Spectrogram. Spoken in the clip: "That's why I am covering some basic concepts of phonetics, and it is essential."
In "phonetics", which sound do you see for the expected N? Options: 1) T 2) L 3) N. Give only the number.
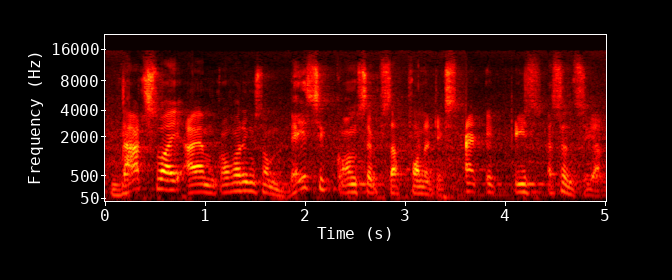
2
